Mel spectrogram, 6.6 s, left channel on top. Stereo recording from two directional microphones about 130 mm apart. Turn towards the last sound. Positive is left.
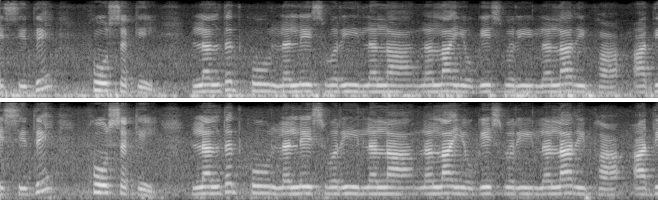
turn(degrees=50)  # may be behind; listen again after turning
